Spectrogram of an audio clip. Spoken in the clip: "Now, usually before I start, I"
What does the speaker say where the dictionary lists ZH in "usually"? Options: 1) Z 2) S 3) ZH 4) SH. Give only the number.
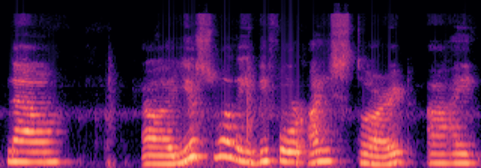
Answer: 2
